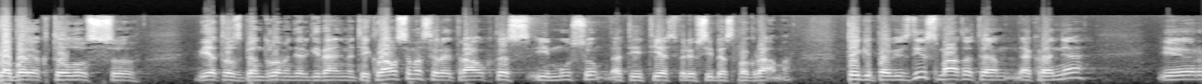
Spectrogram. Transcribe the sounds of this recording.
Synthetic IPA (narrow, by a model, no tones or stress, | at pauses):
lˠɐbɐɪɐkt̪ʊɐlˠʊsʊ | ʋʲiɛt̪oːsbʲɛnd̪ɾuɔmʲɛnʲeɪɾɡʲiːʋʲæːnʲɪmɛt̪ʲɛɪklˠɐʊsʲɪmɐsiːɾɐit̪ɾɐʊkt̪ɐsiːmuːsuːɐ̰t̪ʲɛɪt̪ʲiɛsʋʲɪɾʲɛʊsʲiːbʲeːspɾoːɡɾɑ̰ːmɐ | t̪ɐɪɡʲɪpɐʋʲɪzʲd̪ʲiːsmɑːt̪oːt̪ʲɛɛkɾɐnʲɛ | ɪr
